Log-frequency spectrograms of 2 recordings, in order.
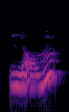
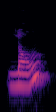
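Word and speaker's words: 龙: don't say dragon the character for it is long it's pronounced long stay with me long it looks like this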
